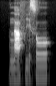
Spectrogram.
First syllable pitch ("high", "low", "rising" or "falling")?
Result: low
